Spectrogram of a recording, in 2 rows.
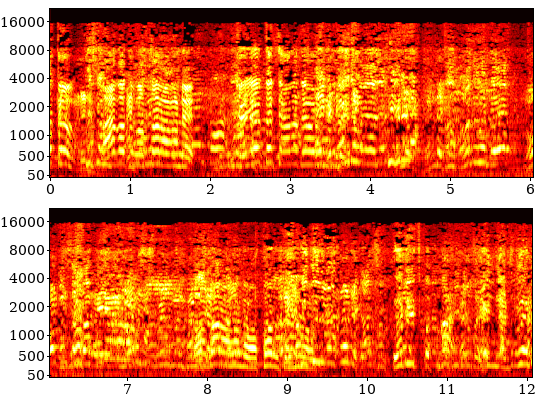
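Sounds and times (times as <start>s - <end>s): people talking loudly: 0.0s - 12.0s.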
